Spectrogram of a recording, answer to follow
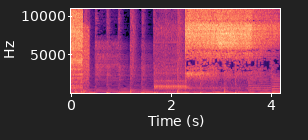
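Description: Besto 1-hp air compressor running with a steady low hum. A short edited-in music clip plays over it in the first half.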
